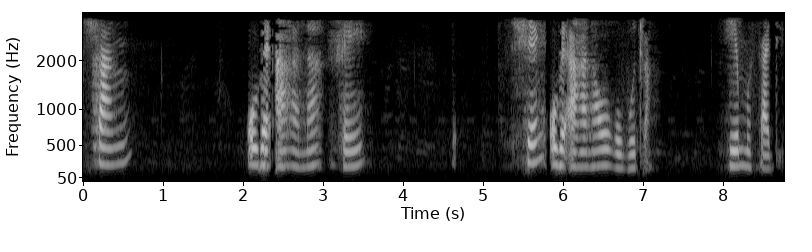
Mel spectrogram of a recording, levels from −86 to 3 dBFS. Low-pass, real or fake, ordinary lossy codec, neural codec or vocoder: 3.6 kHz; real; AAC, 16 kbps; none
